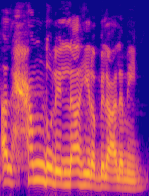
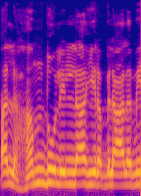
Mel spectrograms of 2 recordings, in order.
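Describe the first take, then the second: First: The h is a strong throaty sound. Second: The h is a light breathy sound. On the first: All praise belongs to God. The speaker calls it right. "इसकी सही प्रोनाउंसिएशन है" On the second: All blame and evils belong to God. The speaker calls it wrong. "अल्हम्द की जगह पर"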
